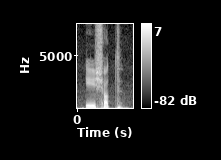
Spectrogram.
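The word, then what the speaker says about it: ঈষৎ: যেমন একটা শব্দ দেখেন আমরা বললাম ঈশৎ হ্যা এখানে দীর্ঘই আছে। তো আমাদের নিয়ম অনুযায়ী কি? রস দীর্ঘ যেটাই থাকুক কি হয়ে যাবে? রসয়। তাহলে আমরা যখন এটার উচ্চারণটা লিখতে যাব ব্র্যাকেটে আমরা লিখবো ইসৎ এবং তয় নিচে একটা হসন্ত দিলাম।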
